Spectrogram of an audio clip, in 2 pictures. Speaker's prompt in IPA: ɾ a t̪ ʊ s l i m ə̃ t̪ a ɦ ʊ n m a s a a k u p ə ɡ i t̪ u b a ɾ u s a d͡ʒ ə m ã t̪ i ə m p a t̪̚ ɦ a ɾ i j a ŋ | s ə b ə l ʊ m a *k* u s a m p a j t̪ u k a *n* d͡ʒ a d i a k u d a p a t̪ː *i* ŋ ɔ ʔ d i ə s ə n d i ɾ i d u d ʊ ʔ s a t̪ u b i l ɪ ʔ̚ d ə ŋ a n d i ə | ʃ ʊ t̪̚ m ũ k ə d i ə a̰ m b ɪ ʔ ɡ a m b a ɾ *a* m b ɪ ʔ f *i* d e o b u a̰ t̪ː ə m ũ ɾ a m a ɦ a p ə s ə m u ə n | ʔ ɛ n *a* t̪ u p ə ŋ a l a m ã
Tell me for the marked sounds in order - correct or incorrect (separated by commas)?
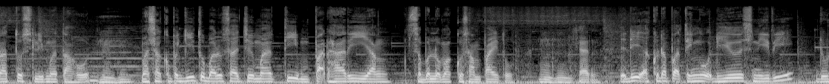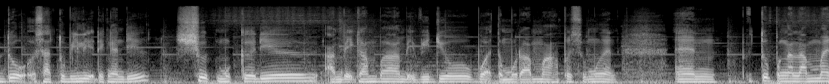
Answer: correct, correct, incorrect, correct, correct, incorrect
